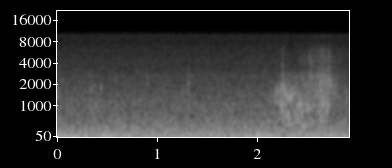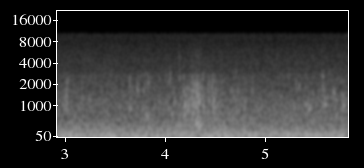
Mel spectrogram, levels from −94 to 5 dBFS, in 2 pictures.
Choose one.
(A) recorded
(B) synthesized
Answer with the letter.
B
